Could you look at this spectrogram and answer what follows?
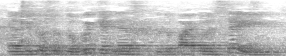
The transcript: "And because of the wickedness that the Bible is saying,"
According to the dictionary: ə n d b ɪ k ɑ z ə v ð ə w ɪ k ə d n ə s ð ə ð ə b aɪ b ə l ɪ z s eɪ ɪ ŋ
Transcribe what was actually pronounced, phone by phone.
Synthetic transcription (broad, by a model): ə n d b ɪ k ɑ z ə v ð ə w ɪ k ə d n ə s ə ð ə b aɪ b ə l ɪ z s eɪ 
